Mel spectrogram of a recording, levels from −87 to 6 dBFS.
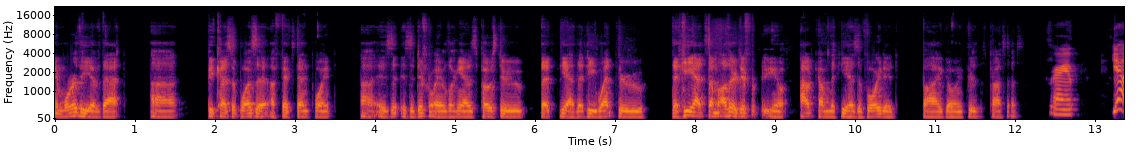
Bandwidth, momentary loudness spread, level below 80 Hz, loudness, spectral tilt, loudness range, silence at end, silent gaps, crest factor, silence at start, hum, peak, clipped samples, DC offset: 17 kHz; 8 LU; -56 dBFS; -23 LUFS; -6 dB/octave; 3 LU; 0 s; 1.12-1.16 s, 1.75-1.88 s, 3.60-3.77 s, 7.53-7.61 s, 10.62-10.81 s, 12.20-12.36 s; 18 dB; 0 s; none; -6 dBFS; under 0.1%; under 0.1%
